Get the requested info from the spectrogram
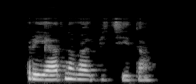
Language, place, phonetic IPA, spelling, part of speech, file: Russian, Saint Petersburg, [prʲɪˈjatnəvɐ‿ɐpʲɪˈtʲitə], приятного аппетита, interjection, LL-Q7737 (rus)-приятного аппетита.wav
- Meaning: bon appétit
